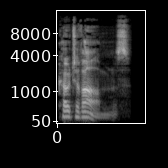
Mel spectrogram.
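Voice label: "coat of arms", British English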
